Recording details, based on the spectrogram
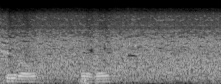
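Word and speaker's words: Toutle: It flows down and goes to the Tootle, I guess. They pronounce it Tootle River.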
